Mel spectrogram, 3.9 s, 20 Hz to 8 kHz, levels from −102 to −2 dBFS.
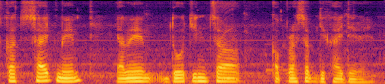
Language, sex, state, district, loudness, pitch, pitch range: Hindi, male, Arunachal Pradesh, Longding, -15 LUFS, 115 Hz, 105-125 Hz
